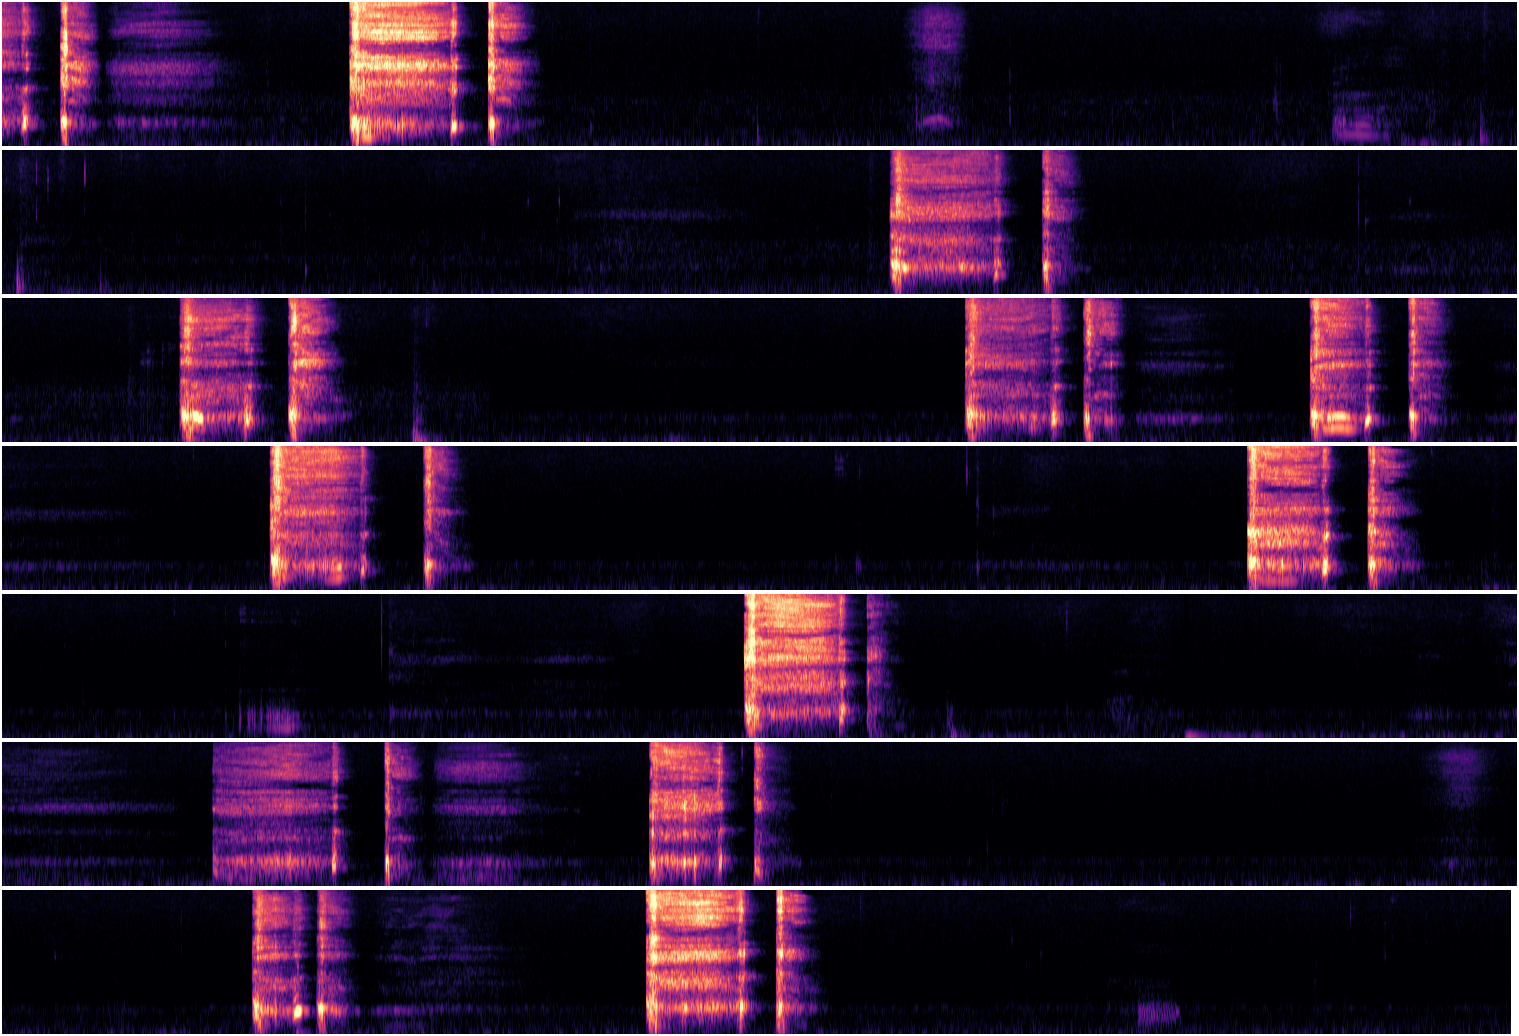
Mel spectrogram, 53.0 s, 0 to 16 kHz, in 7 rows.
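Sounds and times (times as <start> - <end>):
woman coughing: 0.0 - 0.6, 1.8 - 2.7, 12.0 - 13.0, 16.0 - 16.9, 20.0 - 20.8, 21.7 - 22.4, 24.1 - 25.1, 29.0 - 29.8, 34.0 - 34.8, 39.0 - 40.0, 41.1 - 41.8, 46.7 - 47.3, 48.7 - 49.6.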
